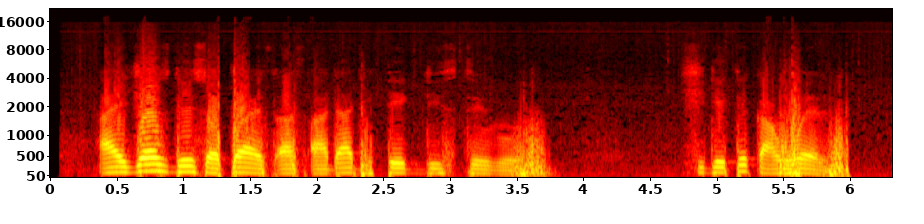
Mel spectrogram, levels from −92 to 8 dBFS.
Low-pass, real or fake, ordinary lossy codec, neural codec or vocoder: 19.8 kHz; real; AAC, 48 kbps; none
